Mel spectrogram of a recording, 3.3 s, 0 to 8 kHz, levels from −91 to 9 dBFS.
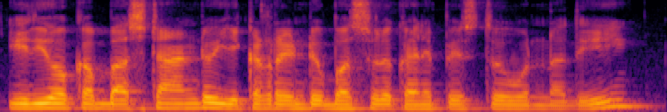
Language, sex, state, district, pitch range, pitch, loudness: Telugu, male, Telangana, Hyderabad, 110-125 Hz, 115 Hz, -15 LUFS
